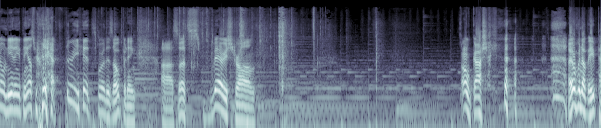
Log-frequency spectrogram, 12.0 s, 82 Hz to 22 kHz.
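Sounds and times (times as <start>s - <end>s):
background music with held tones: 0.0s - 12.0s
foil wrapper crinkling: 1.9s - 6.8s.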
